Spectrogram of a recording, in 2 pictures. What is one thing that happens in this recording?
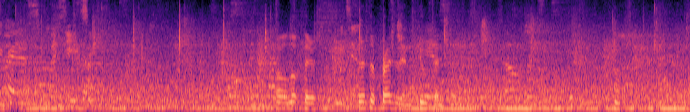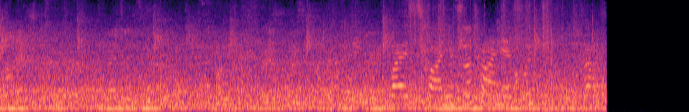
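A crowd chatters in a busy indoor space.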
